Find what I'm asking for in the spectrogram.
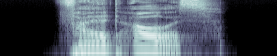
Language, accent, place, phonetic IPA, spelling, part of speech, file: German, Germany, Berlin, [ˌfalt ˈaʊ̯s], fallt aus, verb, De-fallt aus.ogg
- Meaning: inflection of ausfallen: 1. second-person plural present 2. plural imperative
